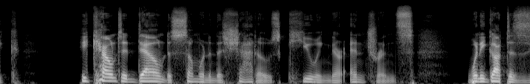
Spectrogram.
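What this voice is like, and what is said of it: Usual voice. Nothing is said of it.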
